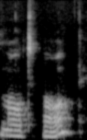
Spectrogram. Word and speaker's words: multiple: lot of requests so the word multiple has first syllable stress multiple um and in this word i think because of the blend the lte blend i do say that t as a release sound tipple uh the first vowel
